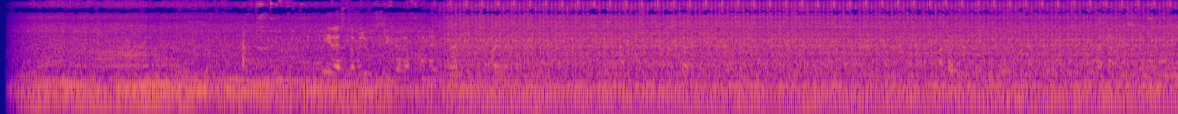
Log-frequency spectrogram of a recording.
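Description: A rally car engine idles with a low, steady rumble.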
